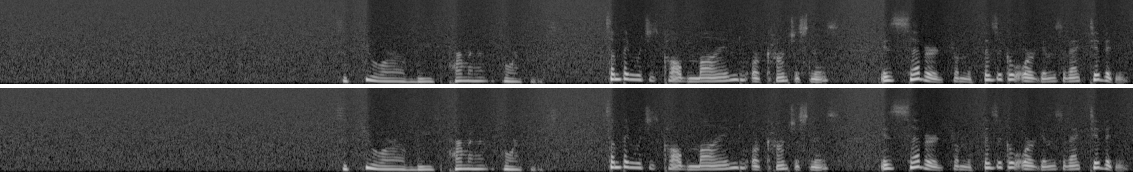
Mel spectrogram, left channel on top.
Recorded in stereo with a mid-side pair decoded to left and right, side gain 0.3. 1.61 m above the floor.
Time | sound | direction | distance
3.4 | a man speaking | 15° right | ?
6.1 | a man speaking | 15° left | ?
